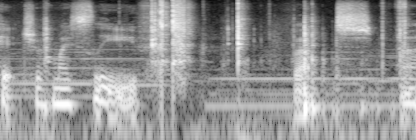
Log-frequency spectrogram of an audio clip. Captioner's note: tape pulling and ripping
